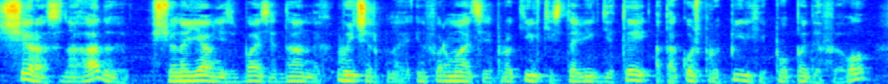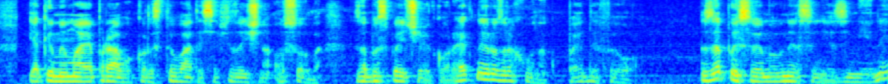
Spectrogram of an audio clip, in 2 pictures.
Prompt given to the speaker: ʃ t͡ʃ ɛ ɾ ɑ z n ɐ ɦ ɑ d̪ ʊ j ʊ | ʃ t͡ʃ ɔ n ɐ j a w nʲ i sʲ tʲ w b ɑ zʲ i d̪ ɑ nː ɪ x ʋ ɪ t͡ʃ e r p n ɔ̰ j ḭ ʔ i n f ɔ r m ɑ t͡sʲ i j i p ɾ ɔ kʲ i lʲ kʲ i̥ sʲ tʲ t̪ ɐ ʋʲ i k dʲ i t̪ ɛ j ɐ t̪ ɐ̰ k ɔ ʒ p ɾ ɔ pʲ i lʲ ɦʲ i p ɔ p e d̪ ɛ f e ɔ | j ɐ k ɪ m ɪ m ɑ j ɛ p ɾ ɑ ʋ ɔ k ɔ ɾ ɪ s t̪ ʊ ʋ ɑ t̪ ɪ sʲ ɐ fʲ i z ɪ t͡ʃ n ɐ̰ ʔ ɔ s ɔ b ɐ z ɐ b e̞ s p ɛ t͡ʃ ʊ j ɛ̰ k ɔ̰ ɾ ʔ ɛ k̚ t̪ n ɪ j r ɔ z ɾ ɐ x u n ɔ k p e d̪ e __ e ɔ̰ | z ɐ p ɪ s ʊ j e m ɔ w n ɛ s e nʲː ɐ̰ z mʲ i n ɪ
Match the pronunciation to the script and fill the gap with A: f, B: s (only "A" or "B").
A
